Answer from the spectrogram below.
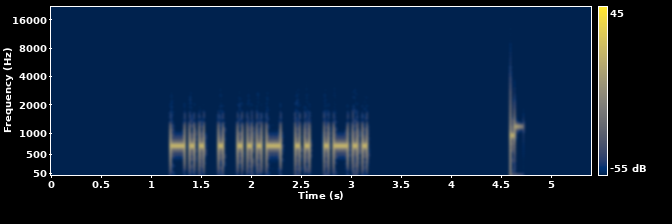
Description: Morse code, heard as a keyed tone, about 25 wpm, 700 Hz. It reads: DEVIL
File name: 5 Letter Words - First 3 Letters Given - 25wpm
